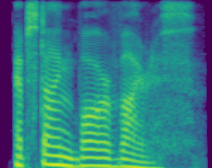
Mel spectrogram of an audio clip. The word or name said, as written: Epstein-Barr virus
